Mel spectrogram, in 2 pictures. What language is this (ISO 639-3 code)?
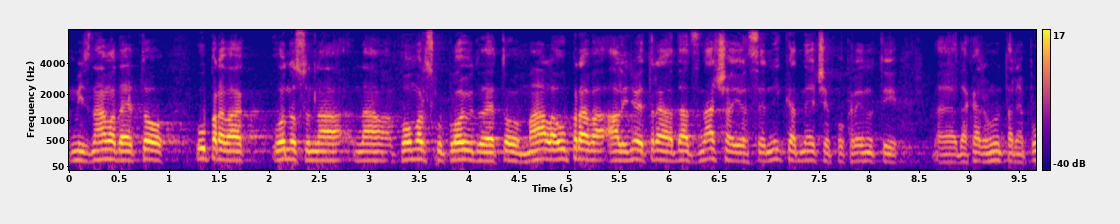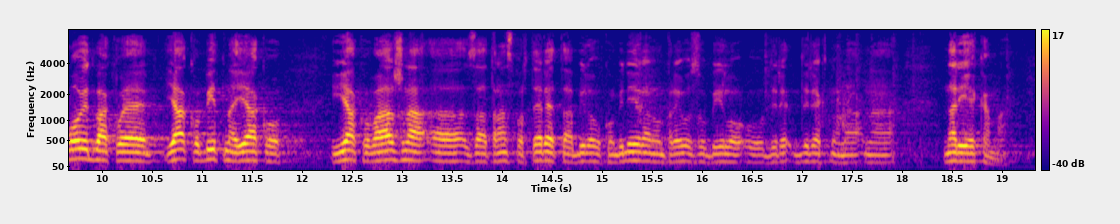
hrv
